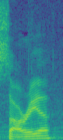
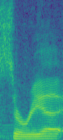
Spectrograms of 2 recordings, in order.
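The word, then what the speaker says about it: Saria: Also, I'm going to say Serria. The the correct pronunciation is Sara, but when I was a kid playing this game, I read it as Seria, and that's in my head the right way to say it.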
